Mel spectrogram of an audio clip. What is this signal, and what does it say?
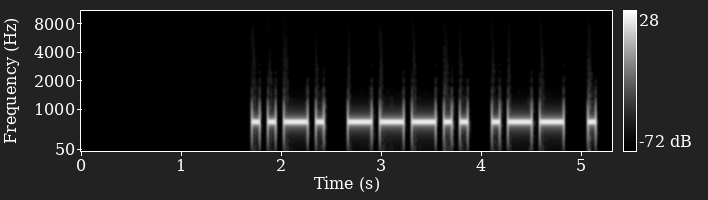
Morse code, heard as a keyed tone, about 15 wpm, 700 Hz. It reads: F8WE
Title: DXCC-100 Call Signs - 4 Characters - Repeated 2x - 15wpm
